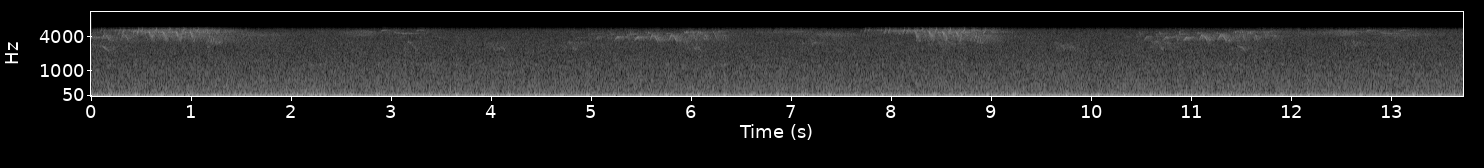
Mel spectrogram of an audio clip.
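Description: Songbirds singing short, high chirping phrases that come every two to three seconds, over a steady hiss.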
